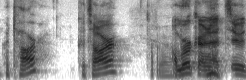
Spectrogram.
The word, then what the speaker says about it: Qatar: o michael and kate cater how do you spell that q-a-t-r cater is how you say it qatar i'm working on that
